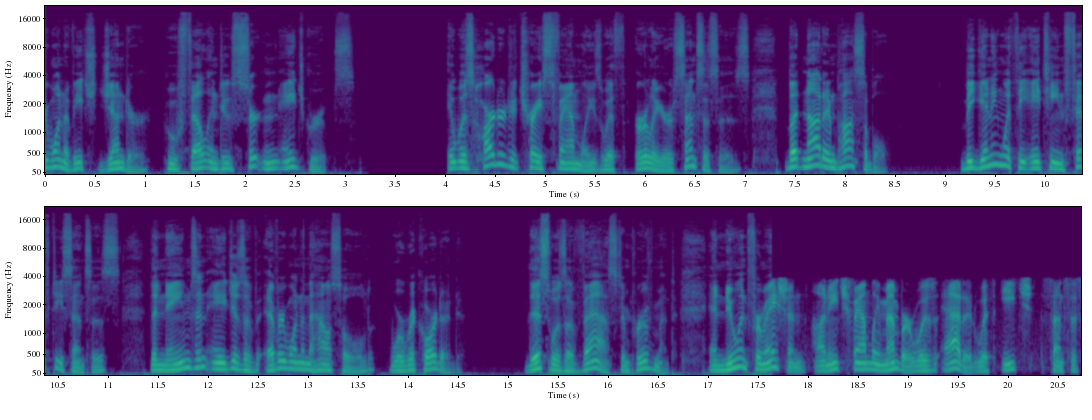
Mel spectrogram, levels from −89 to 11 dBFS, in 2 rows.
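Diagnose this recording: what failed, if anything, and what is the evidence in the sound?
At the driver level the input was likely switched to a poorer device just after "vast improvement and new", at 17.63 s. From there to the end the speech turns dull, with nothing above 3.8 kHz and new noise about 40 dB down, with no gap at the switch and no clear level jump.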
